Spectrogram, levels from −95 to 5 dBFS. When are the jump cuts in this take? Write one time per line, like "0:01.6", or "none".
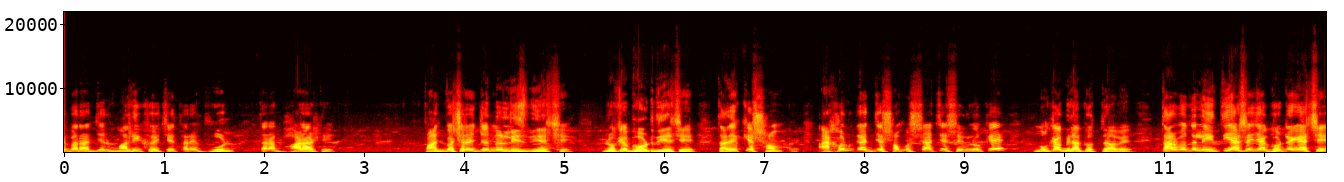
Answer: none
